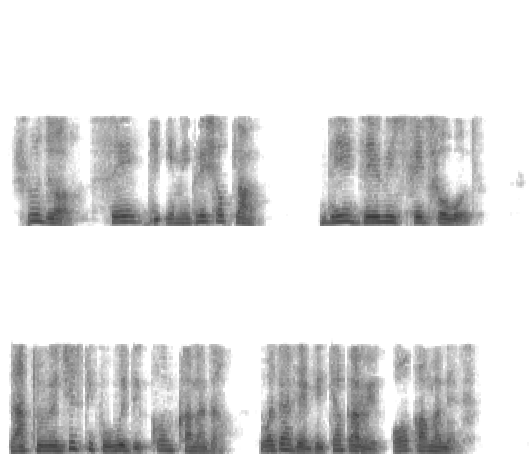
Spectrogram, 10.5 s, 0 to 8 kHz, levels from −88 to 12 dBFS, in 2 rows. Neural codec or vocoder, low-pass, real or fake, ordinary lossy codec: codec, 16 kHz in and 24 kHz out, 0.6 kbps, FireRedTTS-2 codec; 7.2 kHz; fake; AAC, 16 kbps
